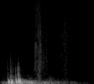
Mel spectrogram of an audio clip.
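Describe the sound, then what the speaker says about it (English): The Minecraft warden's heartbeat in a modded game, a deep double thump that lingers briefly with faint ambient game sound afterward. "I hear the warden heartbeat!"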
